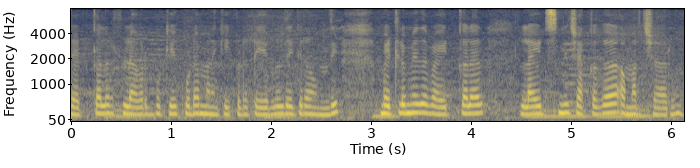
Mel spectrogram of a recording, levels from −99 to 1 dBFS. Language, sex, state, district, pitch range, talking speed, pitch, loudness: Telugu, female, Andhra Pradesh, Visakhapatnam, 190-215 Hz, 175 wpm, 205 Hz, -16 LUFS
